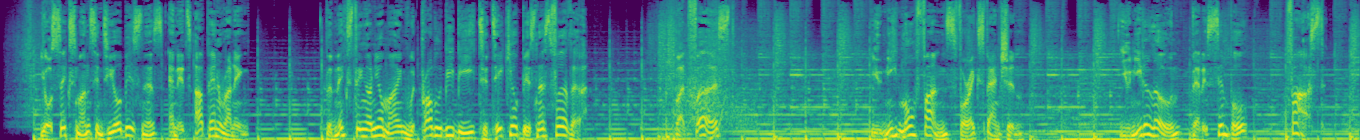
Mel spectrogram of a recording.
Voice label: English Singaporean Male; OCBC Business First Loan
